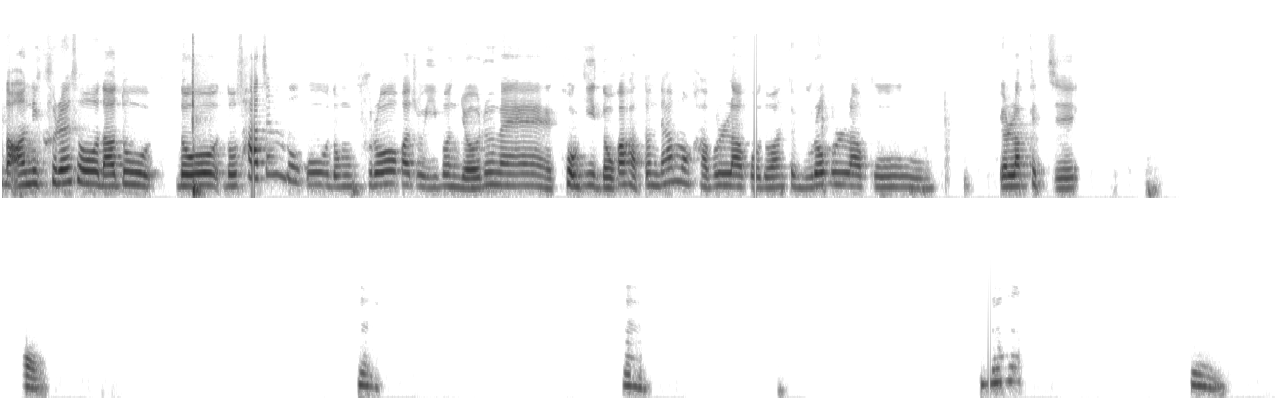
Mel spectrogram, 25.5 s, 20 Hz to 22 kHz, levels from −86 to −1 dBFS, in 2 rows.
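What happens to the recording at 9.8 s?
Nothing goes wrong at 9.8 s; the speech carries on there without any dropout, click, glitch or other audible fault.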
